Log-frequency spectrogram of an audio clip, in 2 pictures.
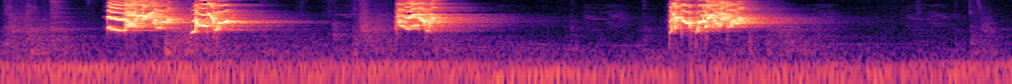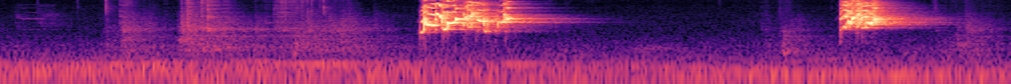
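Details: Lovebird calling as a lure to draw answers from other lovebirds: about six shrill, harsh, broadband screeches in irregular bursts, some closely paired, with quiet pauses between and no other sounds.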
